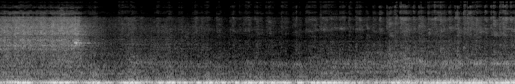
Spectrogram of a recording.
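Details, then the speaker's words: 1987 Buick Grand National turbo, 32,000 miles, abandoned 12–13 years, stock fuel pressure regulator refitted, computer connected: heavy, lumpy wandering rumble that never settles, loading up on too much fuel; back to square one. "That's the last thing we need. I don't know, I gotta gig it. Too much fuel, y'all."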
